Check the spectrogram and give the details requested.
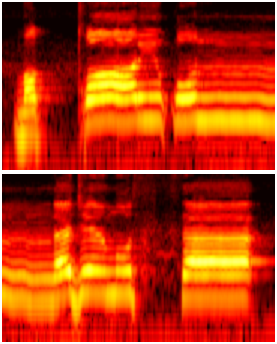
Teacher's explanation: ثا کو سختی سے ادا کریں گے کیونکہ ثا کے اوپر تشدید ہے اور ایک الف کے برابر کھینچیں گے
